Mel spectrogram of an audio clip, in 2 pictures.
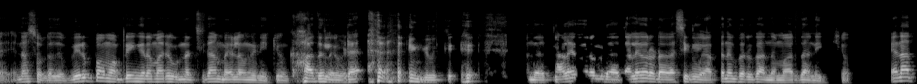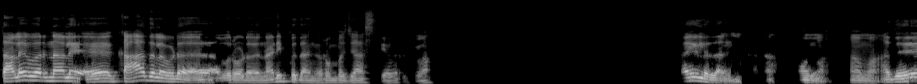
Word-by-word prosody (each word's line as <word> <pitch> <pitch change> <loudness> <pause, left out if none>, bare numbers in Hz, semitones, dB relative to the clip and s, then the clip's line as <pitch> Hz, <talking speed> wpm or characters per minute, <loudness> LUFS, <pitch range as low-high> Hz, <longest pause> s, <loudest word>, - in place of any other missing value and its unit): என்ன 125 +3 -2
சொல்றது, 95 -1 0
விருப்பம் 150 0 +2
அப்டிங்குறமாரி 130 0 +1
உணர்ச்சி 115 -2 -3
தான் 130 -3 0
மேல் 115 0 +2
ஓங்கி 105 -2 0
நிக்கும். 90 +1 -4
காதல 135 -6 +3
விட - - +2 0.6
எங்களுக்கு. 105 -3 -1 0.7
அந்த 110 -1 +3 0.2
தலைவரோட, 140 -1 0 0.2
தலைவரோட 135 0 +3
ரசிகர்கள் 110 -1 0
அத்தன 135 +6 -1
பேருக்கும், 120 -1 +1
அந்த 100 -1 0
மாரி 100 0 -3
தான் 95 - -2
நிக்கும். 85 - -12 0.4
ஏன்னா 170 - +3 0.2
தலைவர்னாலே, 165 -1 +3 0.5
காதல 180 +3 +2
விட 130 - +2 0.4
அவரோட 100 -1 -2 0.2
நடிப்பு 135 +1 -3
தாங்க 90 -3 -7
ரொம்ப 90 +1 -6
ஜாஸ்தியா 90 -1 -9
அவருக்குல்லாம். 85 -1 -15 2.5
கைல 165 +1 +2
தாங்க. 85 -3 -4 0.7
அ, - - -1
ஆமா. 90 -4 -5 0.3
ஆமா. 90 -2 -6 0.2
அது. 130 +3 +2
115 Hz, 125 wpm, -23 LUFS, 100-140 Hz, 2.5 s, காதல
